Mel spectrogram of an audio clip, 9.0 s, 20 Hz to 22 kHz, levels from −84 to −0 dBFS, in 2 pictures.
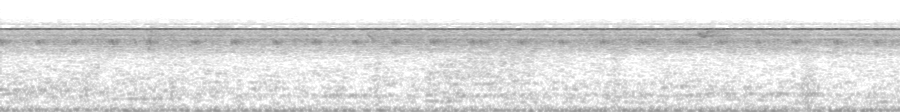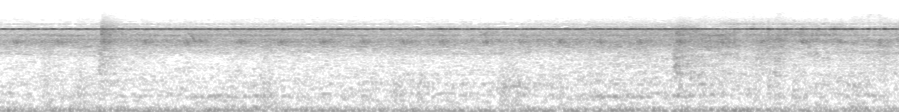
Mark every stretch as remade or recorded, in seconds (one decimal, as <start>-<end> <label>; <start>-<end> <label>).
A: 0.0-8.0 recorded; 8.0-9.0 remade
